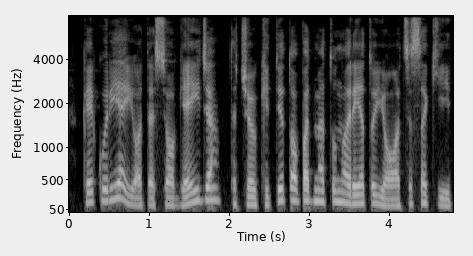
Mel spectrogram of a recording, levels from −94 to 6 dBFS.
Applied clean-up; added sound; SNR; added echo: none; none; none; none.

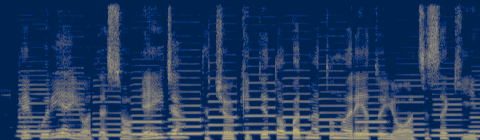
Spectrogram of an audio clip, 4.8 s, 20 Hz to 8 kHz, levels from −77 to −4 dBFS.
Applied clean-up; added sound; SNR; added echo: classical method Wiener filter.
